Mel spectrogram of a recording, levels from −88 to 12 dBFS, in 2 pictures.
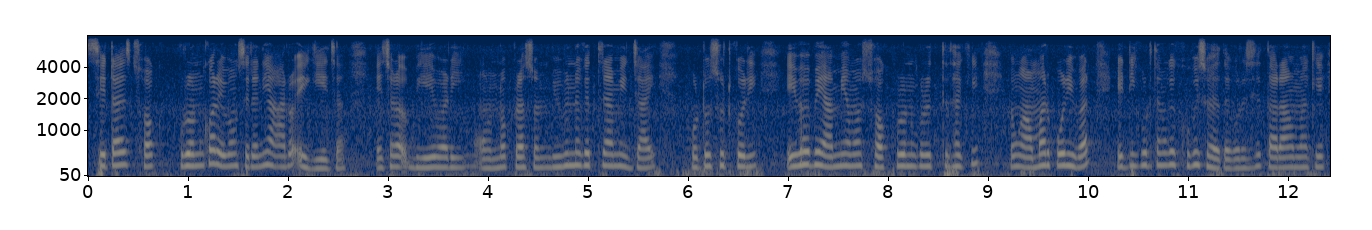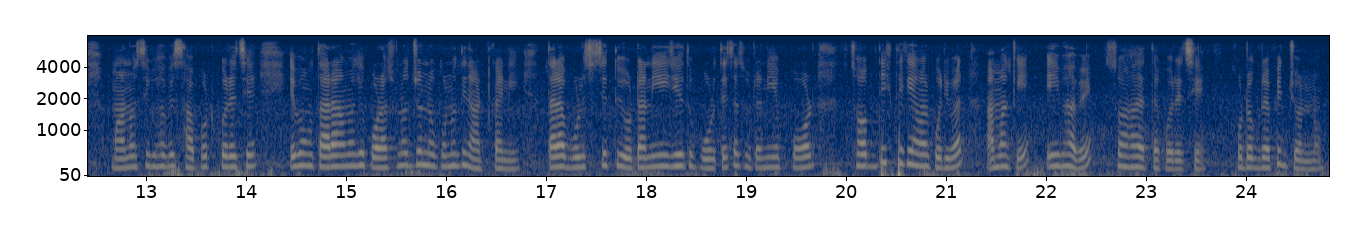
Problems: constant background noise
